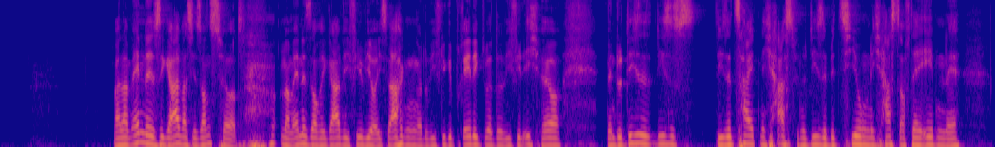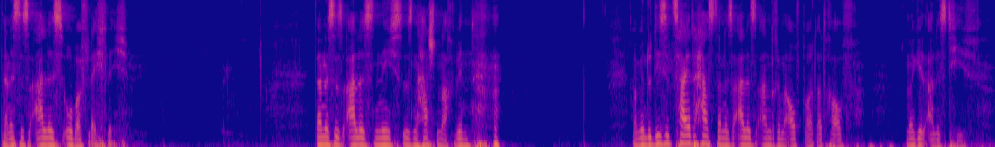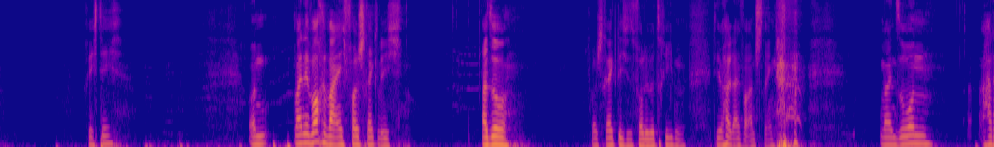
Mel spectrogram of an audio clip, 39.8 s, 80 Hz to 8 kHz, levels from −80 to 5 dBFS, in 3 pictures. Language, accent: German, German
